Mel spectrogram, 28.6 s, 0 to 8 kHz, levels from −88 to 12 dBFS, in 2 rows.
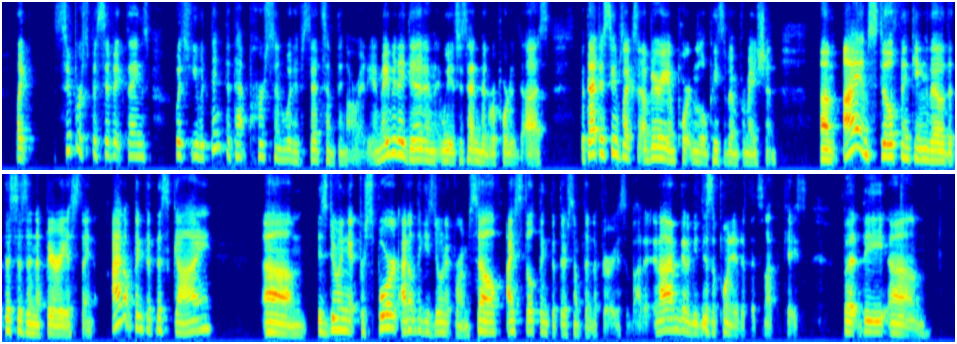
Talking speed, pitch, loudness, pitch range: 200 wpm, 140 Hz, -24 LUFS, 125-175 Hz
